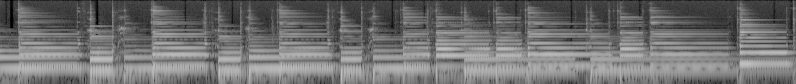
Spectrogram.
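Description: Acoustic guitar picks out a chorus melody, crisp single notes over ringing strings in a steady rhythm, played close and alone.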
